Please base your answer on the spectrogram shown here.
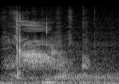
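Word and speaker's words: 大: Yeah, so the pronunciation of this altogether is just a combination of the pronunciation of each character. For example, this is da.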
